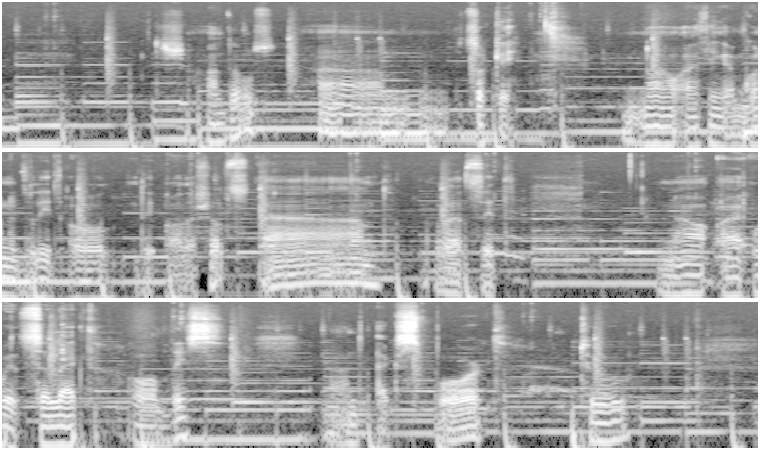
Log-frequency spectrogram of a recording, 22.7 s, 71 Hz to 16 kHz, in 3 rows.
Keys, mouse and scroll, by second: 12.4 click, 15.4 ctrl+a.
